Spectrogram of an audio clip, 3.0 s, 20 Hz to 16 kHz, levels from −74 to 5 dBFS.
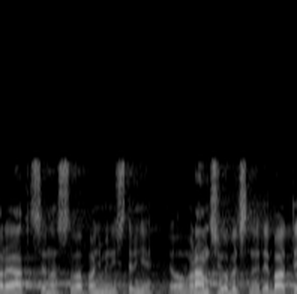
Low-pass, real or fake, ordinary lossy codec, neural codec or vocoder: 7.2 kHz; real; AAC, 64 kbps; none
